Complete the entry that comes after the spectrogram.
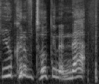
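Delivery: very high-pitched wailing imitation; hammed-up crying wife, way up high; mock tearful wife. Wife mocking her husband's dream, high mock wail. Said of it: "she broke down in tears".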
